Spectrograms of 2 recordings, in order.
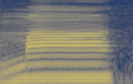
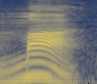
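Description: First: The pitch stays high and level throughout. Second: The pitch drops sharply from high to low. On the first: "nếu có âm thứ nhất thì sẽ đọc là ma" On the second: "Nếu âm thứ tư sẽ đọc là ma"

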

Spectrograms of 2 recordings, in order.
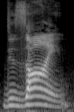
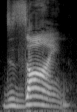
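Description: The two takes are said the same way.

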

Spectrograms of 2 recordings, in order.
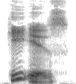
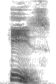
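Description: First: It is said as two full words. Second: It is contracted with a final z sound.

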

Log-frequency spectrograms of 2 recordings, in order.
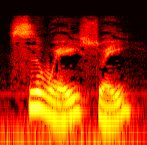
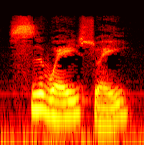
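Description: First: The pitch rises from mid to high. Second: The pitch rises from mid to high.

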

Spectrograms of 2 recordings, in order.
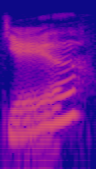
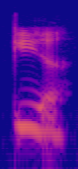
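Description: First: The name starts with a 'guy' sound. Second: The name starts with a 'gee' sound. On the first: The speaker calls it wrong. "I always pronounced it in my head, Gaia. But that's probably not how you pronounce it" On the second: The speaker calls it right. "Yeah, it's Gia"

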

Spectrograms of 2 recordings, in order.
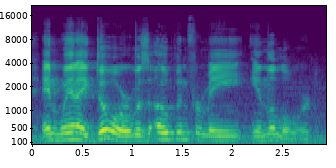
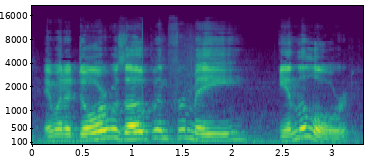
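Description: No difference in how they are said.

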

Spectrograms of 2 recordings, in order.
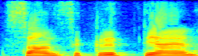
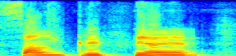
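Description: First: An s sound comes before the k. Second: No s sound comes before the k. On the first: The speaker calls it wrong. "हम सब लोग क्या है उच्चारण करते हैं ना" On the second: The speaker calls it right. "सांकृत्यायन होता है"

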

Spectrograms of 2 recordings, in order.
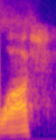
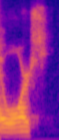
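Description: First: The word is said without an r sound. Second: The word is said with an r sound. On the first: "there's no R in that" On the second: "My kids give me crap all the time because every once in a while I'll say"

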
